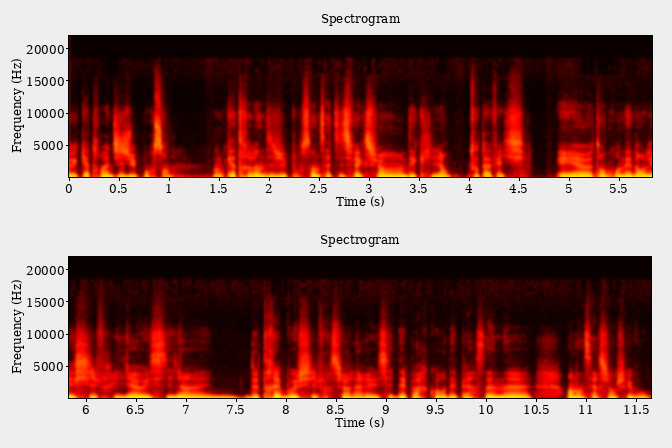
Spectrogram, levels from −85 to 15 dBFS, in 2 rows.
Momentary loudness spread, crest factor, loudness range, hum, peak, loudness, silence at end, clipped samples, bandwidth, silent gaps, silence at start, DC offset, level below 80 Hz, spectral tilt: 7 LU; 14 dB; 2 LU; none; -4 dBFS; -18 LUFS; 0 s; under 0.1%; 13 kHz; none; 0 s; under 0.1%; -50 dBFS; -6.5 dB/octave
